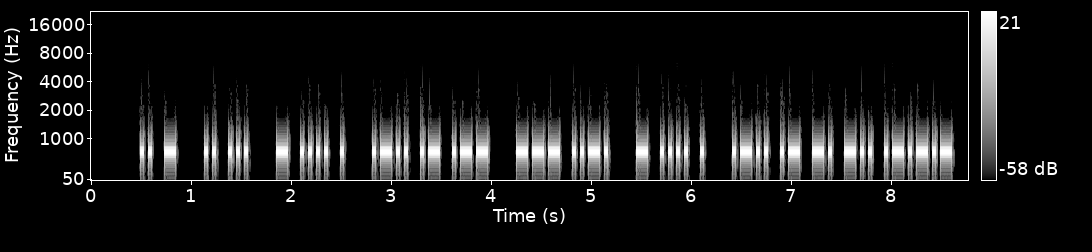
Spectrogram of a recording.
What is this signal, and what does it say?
Morse code, heard as a keyed tone, about 30 wpm, 700 Hz. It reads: IT IS THE LAW OF THE LAND.
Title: Sentences from Top 1000 Words - Review Part 3 - 30wpm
